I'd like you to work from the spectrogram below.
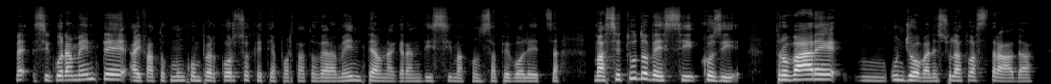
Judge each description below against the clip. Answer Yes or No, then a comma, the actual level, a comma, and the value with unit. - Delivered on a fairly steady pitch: No, average, 3.8 semitones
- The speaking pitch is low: No, medium, 180 Hz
